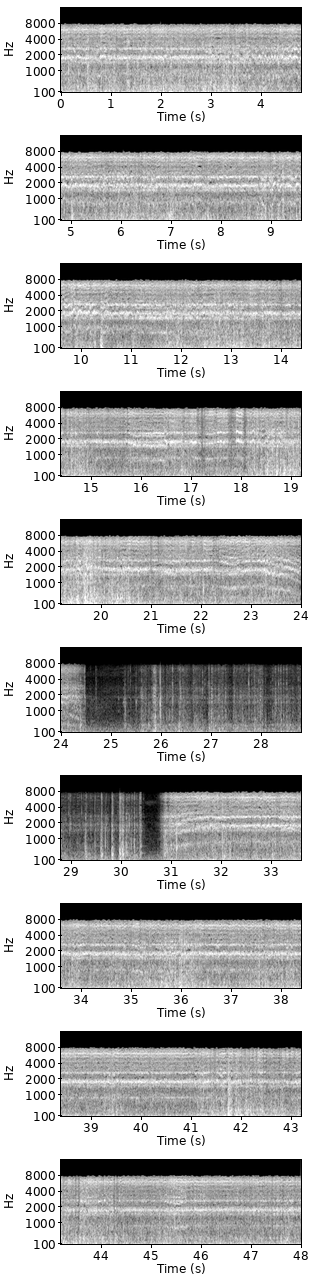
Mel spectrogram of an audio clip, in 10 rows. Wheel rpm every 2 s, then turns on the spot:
230, 220, 230, 230, 230, 220, 220, 230, 230, 240, 230, 120, 10, 20, 20, 130, 230, 230, 230, 230, 240, 230, 230, 230.
24-30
